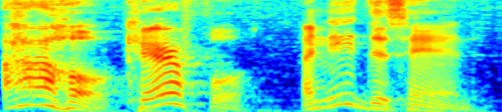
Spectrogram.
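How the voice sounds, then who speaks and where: A man's voice: fairly high pitch, wildly swooping pitch, measured pace, a bit bright, husky, voice pushed up, full character voice. A man voicing an eager young boy superhero who builds things, in an audiobook. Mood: pained.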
